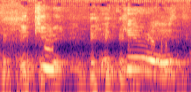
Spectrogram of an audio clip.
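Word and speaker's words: Ikire: Ikiri. With a lower E. With a lower E, okay, so pronounce that.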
